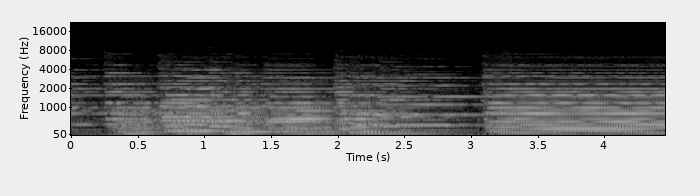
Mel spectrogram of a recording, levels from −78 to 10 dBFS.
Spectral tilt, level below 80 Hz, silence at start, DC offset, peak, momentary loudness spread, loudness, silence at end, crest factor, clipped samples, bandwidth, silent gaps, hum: -6.5 dB/octave; -42 dBFS; 0 s; under 0.1%; -12 dBFS; 7 LU; -25 LUFS; 0 s; 14 dB; under 0.1%; 9.8 kHz; none; none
